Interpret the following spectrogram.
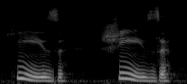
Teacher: has or she has is reduced to he's she's so there's this z sound that happens here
